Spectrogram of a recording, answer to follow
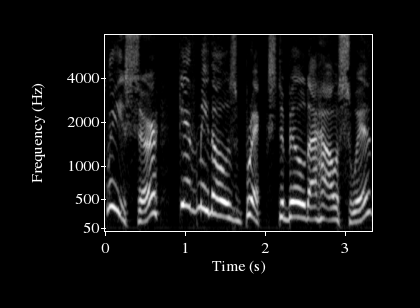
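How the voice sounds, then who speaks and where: A man uses a put-on character voice at a high pitch. He speaks at a fairly slow pace with very wide pitch swings. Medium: read story.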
